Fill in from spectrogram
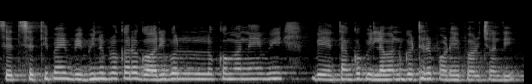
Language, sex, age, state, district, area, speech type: Odia, female, 18-30, Odisha, Khordha, rural, spontaneous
